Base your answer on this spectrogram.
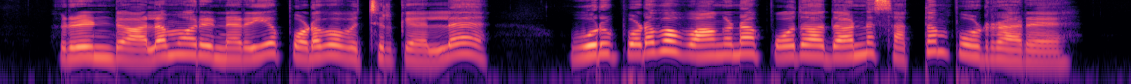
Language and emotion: Tamil, sad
